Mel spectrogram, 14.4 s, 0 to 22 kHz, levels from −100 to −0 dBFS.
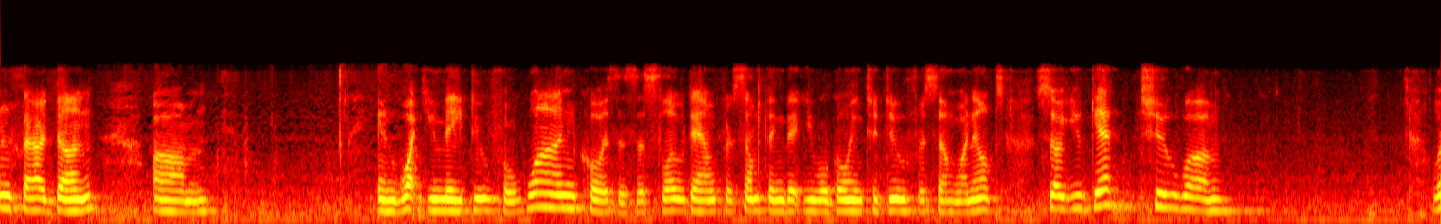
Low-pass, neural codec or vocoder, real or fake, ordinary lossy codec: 7.2 kHz; codec, 16 kHz, 4 kbps, FreqCodec, larger model; fake; Opus, 16 kbps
